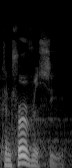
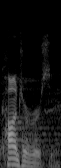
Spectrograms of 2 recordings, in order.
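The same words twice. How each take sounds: First: The word is stressed the British way. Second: The word is stressed the American way. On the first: "maybe in England they do that" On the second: "as opposed to"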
